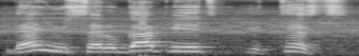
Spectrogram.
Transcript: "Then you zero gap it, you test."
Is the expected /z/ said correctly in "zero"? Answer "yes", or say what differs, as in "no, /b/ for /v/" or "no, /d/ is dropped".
no, /s/ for /z/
